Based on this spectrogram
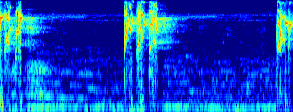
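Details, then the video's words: Lovebird song intended to make other lovebirds respond. Three short bursts of harsh, high chattering chirps are separated by pauses of over a second, over a steady low hum. "lovebird mu di jamin langsung nyaut rame bunyi gacor"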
